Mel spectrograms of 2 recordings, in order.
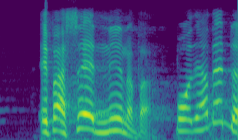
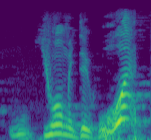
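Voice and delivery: incredulous Jonah; 5 semitones lower, 6 dB quieter than usual. Acted. Jonah's reluctant reply.

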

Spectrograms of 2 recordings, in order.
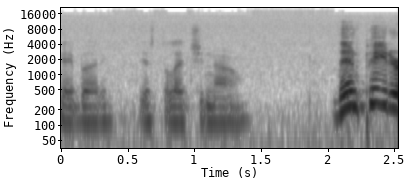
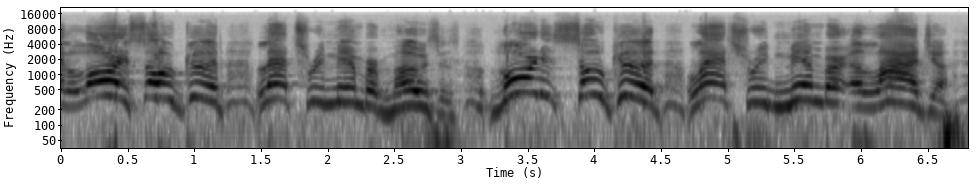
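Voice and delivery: higher, louder, slow and pleading; Simon Peter's eager plea; 6 semitones higher, 10 dB louder than usual. Acted. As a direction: beg the Lord to make the moment last. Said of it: "just like Simon Peter".

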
